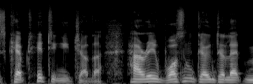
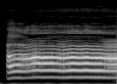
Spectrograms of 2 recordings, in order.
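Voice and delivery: battle cry; 10 dB louder than usual. Acted. Shout as Harry charges.

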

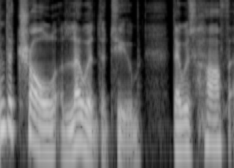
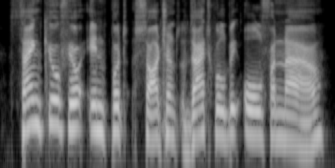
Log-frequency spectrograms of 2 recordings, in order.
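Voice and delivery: much higher, prim brush-off; curt dismissal; 9 semitones higher, 4 dB louder than usual. Acted. Lieutenant cutting off the sergeant, prim and much higher. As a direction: shut the sergeant down politely.

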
